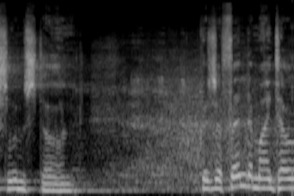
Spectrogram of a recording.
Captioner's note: audience laughing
